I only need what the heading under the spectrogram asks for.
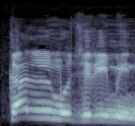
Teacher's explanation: کل مجرمین، کاف کا مخرج یاد رکھیں، کاف زبان کی جڑ اور تالو کے سخت حصے سے ادا ہوتا ہے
